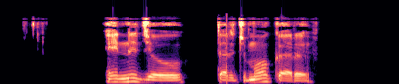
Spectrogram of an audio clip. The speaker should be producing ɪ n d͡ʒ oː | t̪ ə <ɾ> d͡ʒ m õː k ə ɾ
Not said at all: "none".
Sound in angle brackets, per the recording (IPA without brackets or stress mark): ɾ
